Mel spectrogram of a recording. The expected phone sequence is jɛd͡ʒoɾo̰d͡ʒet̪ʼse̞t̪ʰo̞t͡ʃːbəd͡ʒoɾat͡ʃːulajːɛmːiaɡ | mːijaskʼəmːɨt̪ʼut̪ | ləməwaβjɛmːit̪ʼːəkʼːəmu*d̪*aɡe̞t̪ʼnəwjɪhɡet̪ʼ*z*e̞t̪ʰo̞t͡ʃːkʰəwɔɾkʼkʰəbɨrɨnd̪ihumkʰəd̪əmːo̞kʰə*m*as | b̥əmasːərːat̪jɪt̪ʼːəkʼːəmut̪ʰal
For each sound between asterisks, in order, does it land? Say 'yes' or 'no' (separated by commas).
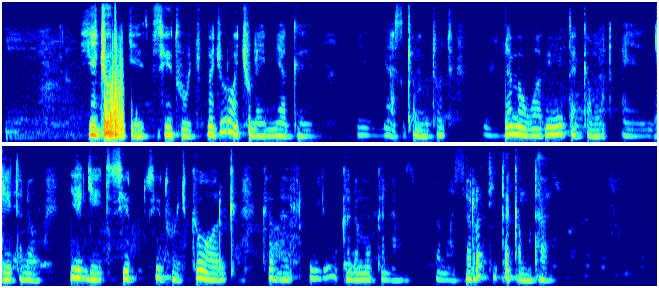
no, no, no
